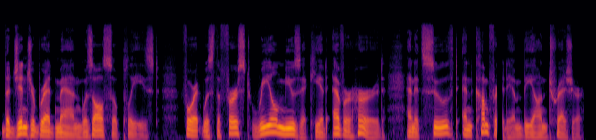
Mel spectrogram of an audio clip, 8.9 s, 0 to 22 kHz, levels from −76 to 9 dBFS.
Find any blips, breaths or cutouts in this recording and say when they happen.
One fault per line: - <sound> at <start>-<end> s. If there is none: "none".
- dropout at 7.5-7.5 s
